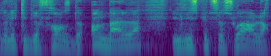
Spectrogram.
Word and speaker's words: handball: Alors ce mondial de handball, on dit bien handball et non pas handball, on prononce à l'allemande.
